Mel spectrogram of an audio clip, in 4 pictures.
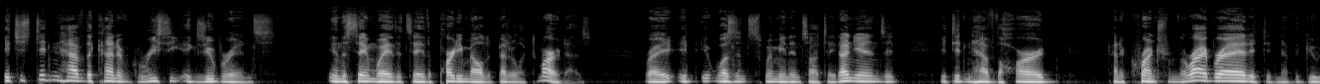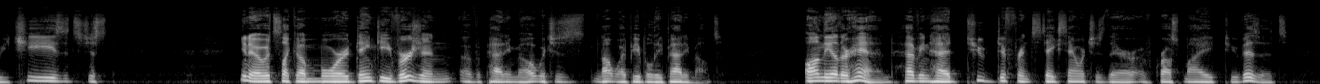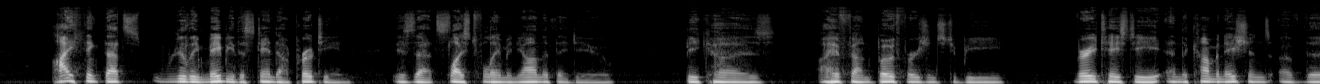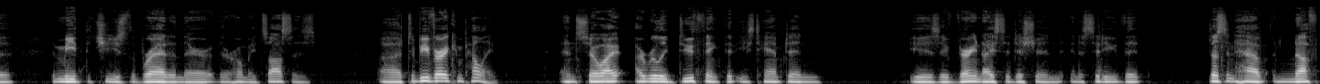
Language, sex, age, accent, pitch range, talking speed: English, male, 40-59, American, 110-130 Hz, 180 wpm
